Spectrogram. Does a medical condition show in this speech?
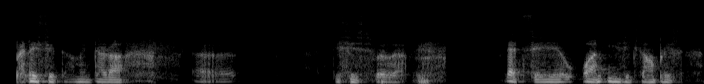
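Yes: stuttering; cause unknown, only one in family who stutters, german mother tongue, born in austria; possibly part of why hard to be listened to at university; here prolonged sounds.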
